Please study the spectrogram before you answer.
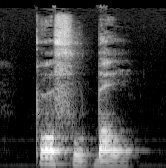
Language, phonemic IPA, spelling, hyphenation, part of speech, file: Dutch, /ˈprɔ(f).futˌbɑl/, profvoetbal, prof‧voet‧bal, noun, Nl-profvoetbal.ogg
- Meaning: professional association football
